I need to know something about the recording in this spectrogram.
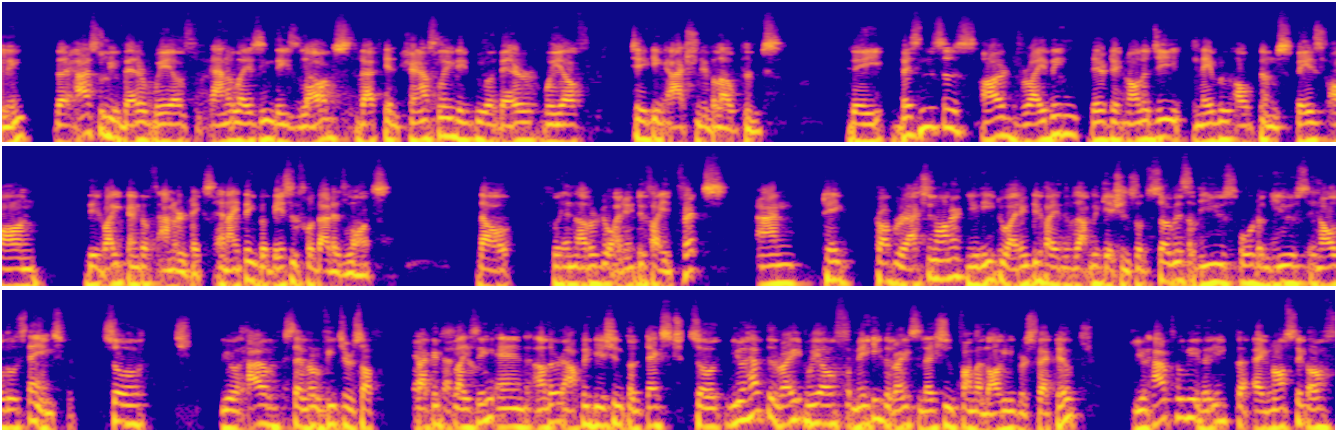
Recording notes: Recorded at Cisco Live '23. Recorded live at Cisco Live 2023.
